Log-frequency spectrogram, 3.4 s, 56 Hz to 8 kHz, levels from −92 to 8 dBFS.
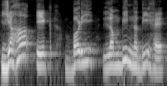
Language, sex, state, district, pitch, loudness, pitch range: Hindi, male, Jharkhand, Palamu, 180 Hz, -17 LUFS, 170-215 Hz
